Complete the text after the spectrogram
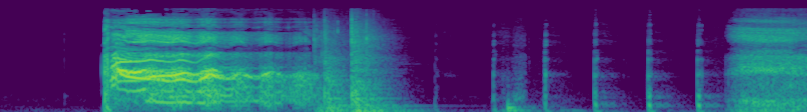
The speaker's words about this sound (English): I mean, I just like dropped my phone after that.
